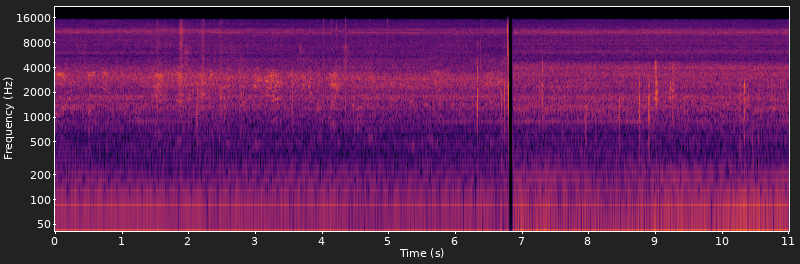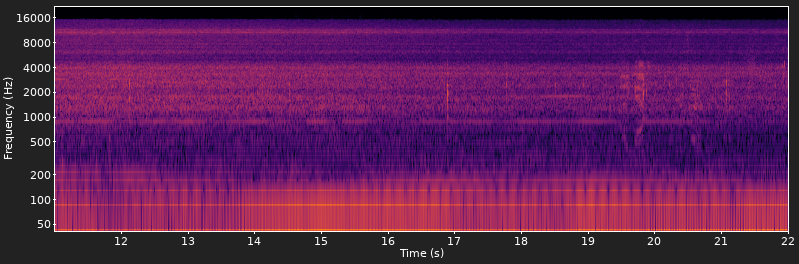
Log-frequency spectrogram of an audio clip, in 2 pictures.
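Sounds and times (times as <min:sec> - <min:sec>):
boat engine drone: 0:00.0 - 0:22.0.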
